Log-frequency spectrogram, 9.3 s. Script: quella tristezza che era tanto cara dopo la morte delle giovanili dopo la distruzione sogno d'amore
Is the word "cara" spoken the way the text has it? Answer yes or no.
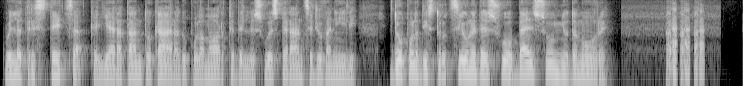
yes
